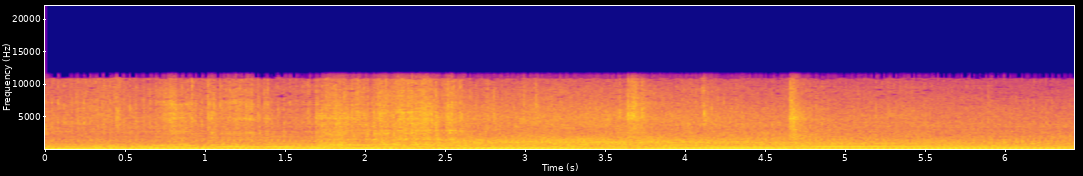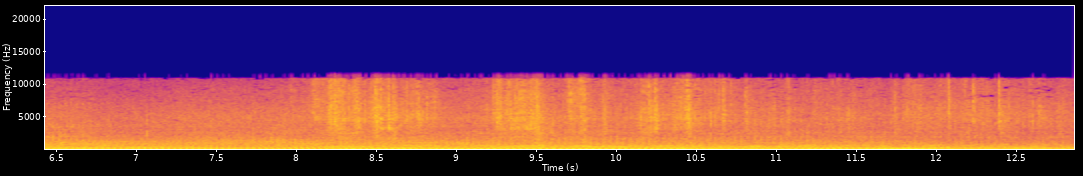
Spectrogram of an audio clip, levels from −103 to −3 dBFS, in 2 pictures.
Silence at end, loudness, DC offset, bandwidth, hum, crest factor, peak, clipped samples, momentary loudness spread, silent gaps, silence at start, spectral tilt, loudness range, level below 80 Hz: 0 s; -7 LUFS; under 0.1%; 12 kHz; none; 6 dB; 0 dBFS; 2%; 6 LU; none; 0 s; -4 dB/octave; 3 LU; -14 dBFS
